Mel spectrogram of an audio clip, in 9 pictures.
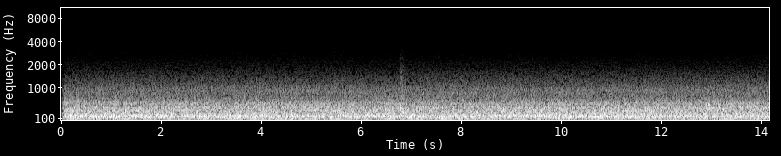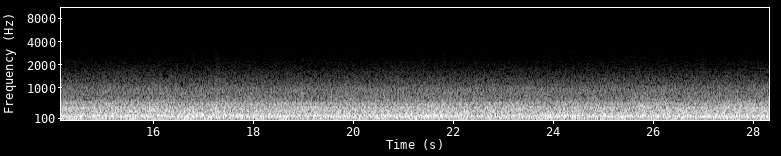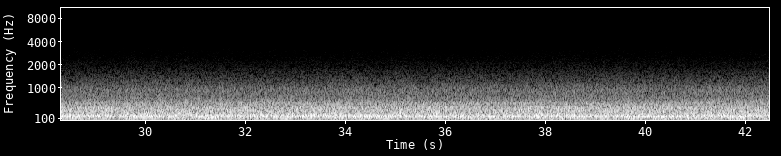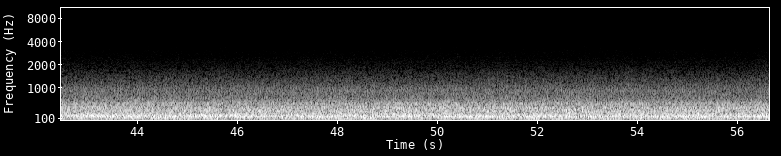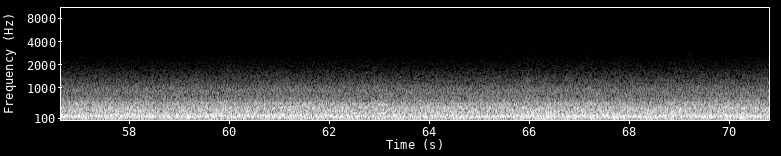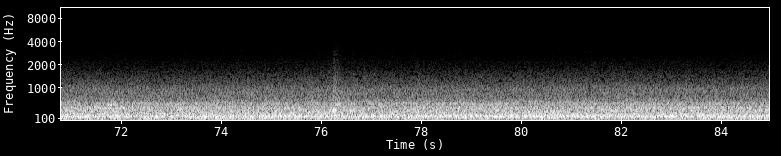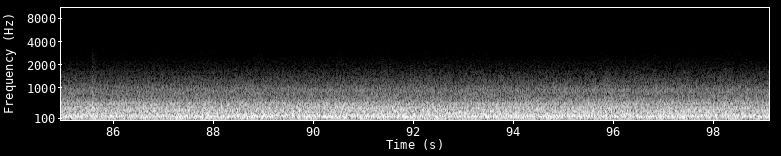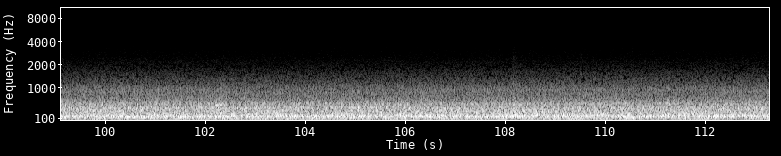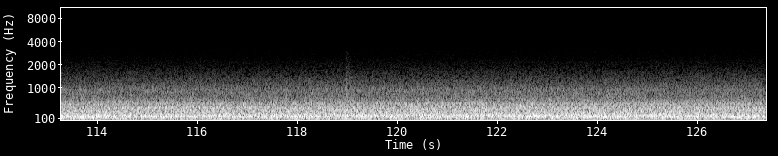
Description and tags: bow navy ambience
ambiance in the bow of a navy ship at the night, traveling at the sea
